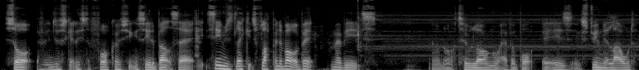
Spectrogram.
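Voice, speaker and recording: With a lowish, slightly fast voice that is nasal and stuffed up from a cold, a repair video host chats casually as he works with his hands through a repair. A little hiss or hum is audible.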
